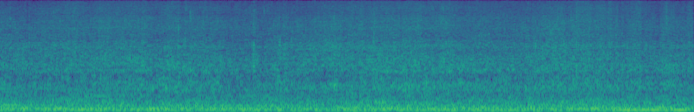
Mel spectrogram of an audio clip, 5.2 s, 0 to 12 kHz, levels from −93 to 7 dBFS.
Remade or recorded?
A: recorded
